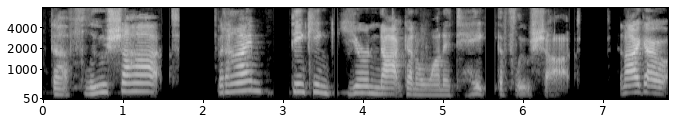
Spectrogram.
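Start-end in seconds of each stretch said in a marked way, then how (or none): 0.1-6.6 discreet, confiding, confidential aside tone. Retelling picking up a prescription, the speaker quotes the woman at the counter in a lowered voice. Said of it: "she lowers her voice".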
